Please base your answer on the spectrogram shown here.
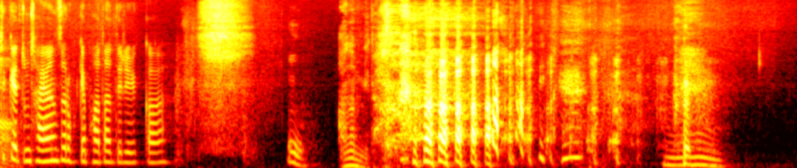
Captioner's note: laughs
